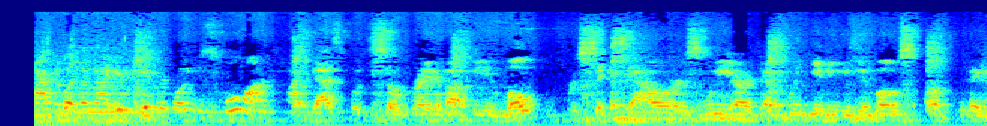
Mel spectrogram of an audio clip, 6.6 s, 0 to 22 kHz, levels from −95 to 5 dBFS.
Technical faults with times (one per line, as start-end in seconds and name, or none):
4.48 lost LE Audio frames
